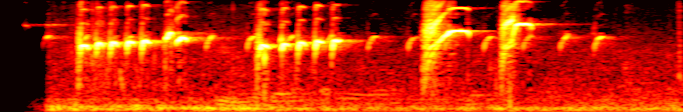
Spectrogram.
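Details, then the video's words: Greater green leafbird song, played to prompt another leafbird to sing: two quick series of bright, clipped whistled chirps, each followed by two louder, rising sweeping notes, with a faint low hum underneath. "Cucak ijo langsung bunyi dengar ini!!"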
